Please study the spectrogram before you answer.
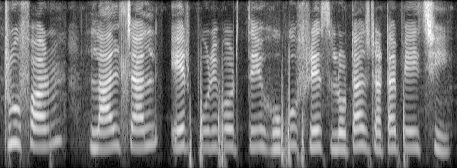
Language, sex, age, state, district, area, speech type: Bengali, female, 30-45, West Bengal, Paschim Bardhaman, urban, read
